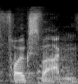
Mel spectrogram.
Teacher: the V in German can be pronounced as a V, but in this case, it's an F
